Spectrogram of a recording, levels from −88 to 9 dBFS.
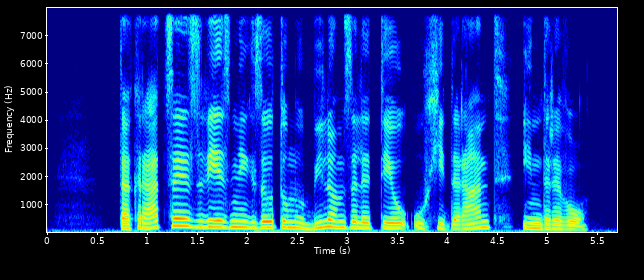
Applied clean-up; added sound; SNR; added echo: neural diffusion model UNIVERSE++.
